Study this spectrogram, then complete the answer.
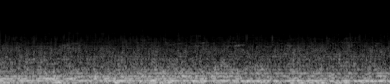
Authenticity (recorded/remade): remade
